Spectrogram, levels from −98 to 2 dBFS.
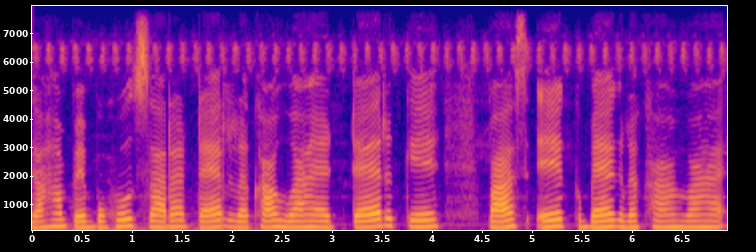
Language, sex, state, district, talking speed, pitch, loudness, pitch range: Hindi, female, Jharkhand, Palamu, 140 wpm, 215 Hz, -19 LUFS, 210-225 Hz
